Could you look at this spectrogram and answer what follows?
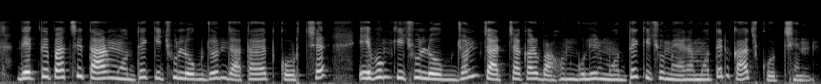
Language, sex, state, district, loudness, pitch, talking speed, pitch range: Bengali, female, West Bengal, Jalpaiguri, -18 LUFS, 265 Hz, 145 wpm, 235-305 Hz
